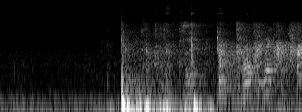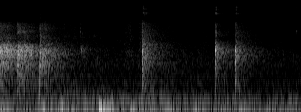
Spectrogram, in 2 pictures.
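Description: A sudden loud thump starts a quick run of table tennis ball clicks off bats and table, followed by a voice shouting for a couple of seconds. Later come a few single ball bounces.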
